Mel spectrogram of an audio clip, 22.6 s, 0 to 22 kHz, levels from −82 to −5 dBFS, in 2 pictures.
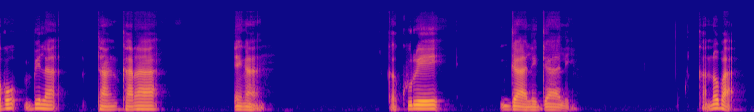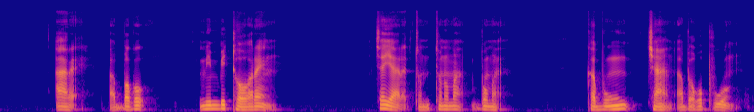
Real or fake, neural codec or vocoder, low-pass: fake; autoencoder, 48 kHz, 128 numbers a frame, DAC-VAE, trained on Japanese speech; 14.4 kHz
